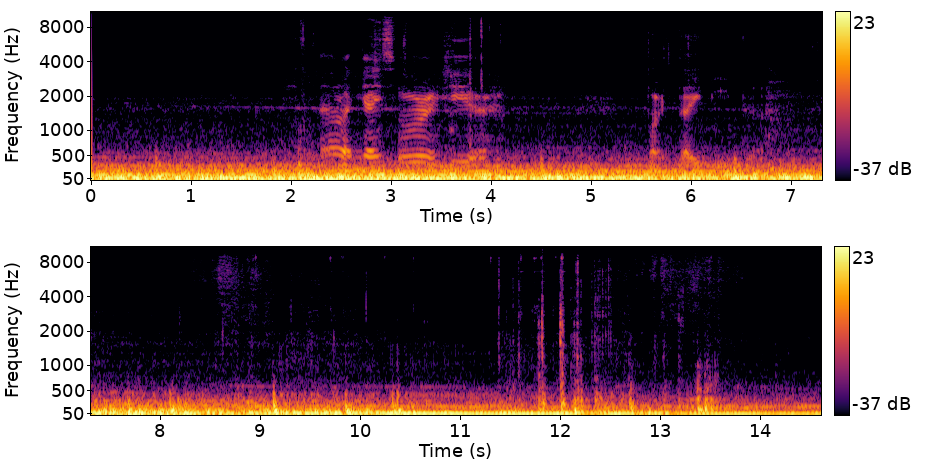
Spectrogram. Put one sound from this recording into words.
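A car rumbles along a road, heard from inside.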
